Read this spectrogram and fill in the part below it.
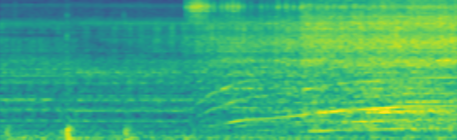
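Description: A small servo motor turns under potentiometer control, a faint high whine and rising gear whir that grows louder after a couple of soft clicks, heard alone.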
